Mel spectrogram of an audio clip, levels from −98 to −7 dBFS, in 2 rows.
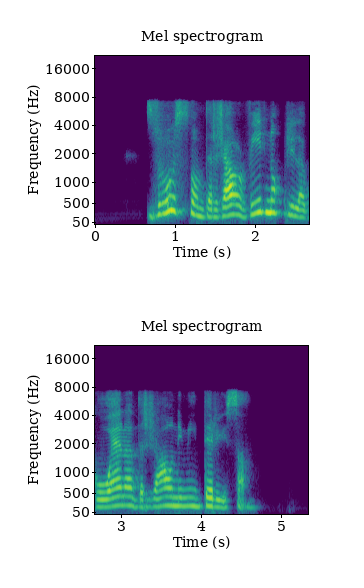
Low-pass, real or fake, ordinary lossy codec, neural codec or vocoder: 7.2 kHz; fake; Opus, 64 kbps; codec, 16 kHz in and 24 kHz out, 0.9 kbps, LongCat-Audio-Codec, fine tuned four codebook decoder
